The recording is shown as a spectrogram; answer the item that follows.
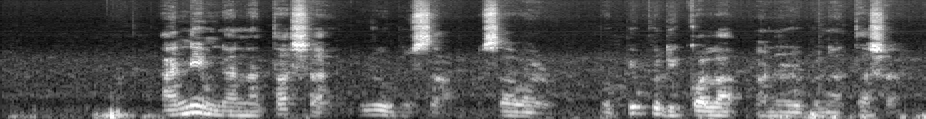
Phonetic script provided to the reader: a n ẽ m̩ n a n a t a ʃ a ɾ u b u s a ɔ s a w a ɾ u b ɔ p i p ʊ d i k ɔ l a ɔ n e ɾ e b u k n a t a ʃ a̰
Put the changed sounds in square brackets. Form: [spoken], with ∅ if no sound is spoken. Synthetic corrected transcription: a n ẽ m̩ n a n a t a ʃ a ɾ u b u s a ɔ s a w a ɾ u b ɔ p i p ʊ d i k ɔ l a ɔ n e ɾ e b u [∅] n a t a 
